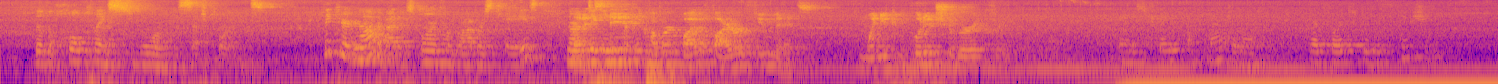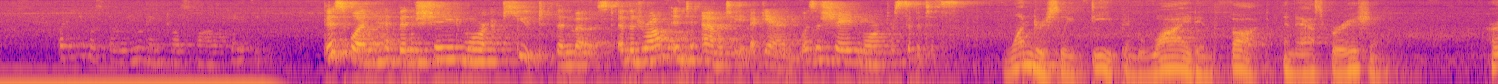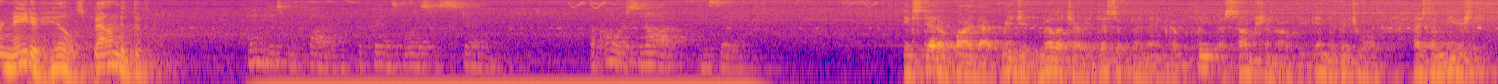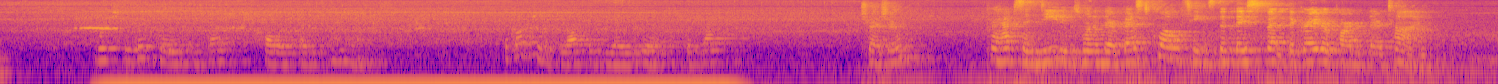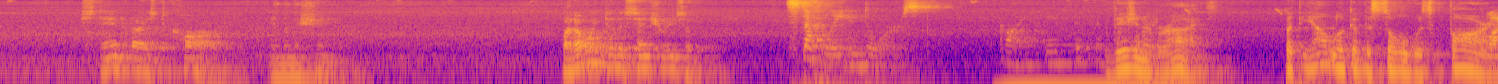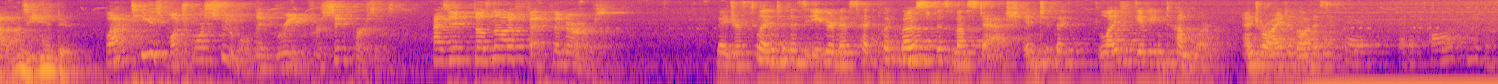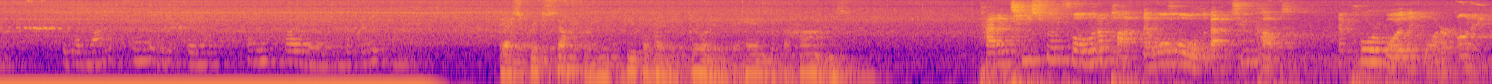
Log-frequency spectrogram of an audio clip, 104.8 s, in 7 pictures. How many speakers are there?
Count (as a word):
seven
